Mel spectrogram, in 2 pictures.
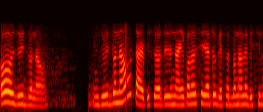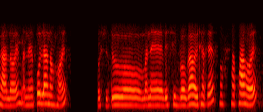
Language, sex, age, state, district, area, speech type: Assamese, female, 18-30, Assam, Darrang, rural, conversation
